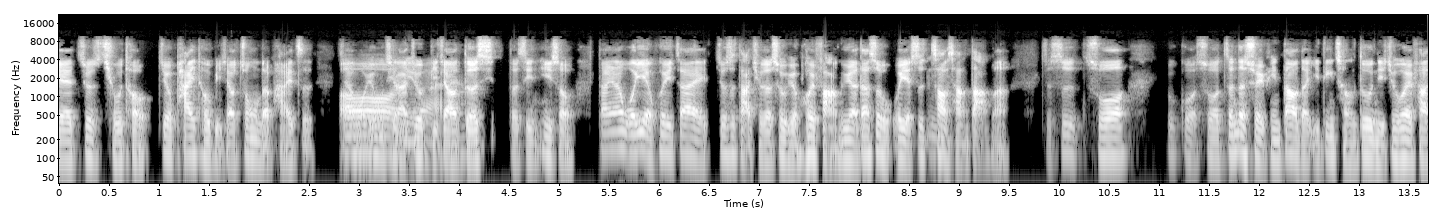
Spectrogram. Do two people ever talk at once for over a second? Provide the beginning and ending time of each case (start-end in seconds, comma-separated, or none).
2.8-4.1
